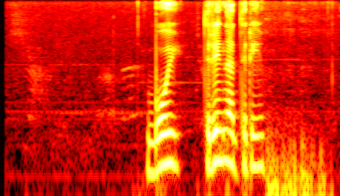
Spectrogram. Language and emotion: Russian, neutral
